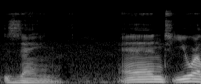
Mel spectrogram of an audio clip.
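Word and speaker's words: זין: they are called weapon which in hebrew is pronounced zane and you are like the letter noon which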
